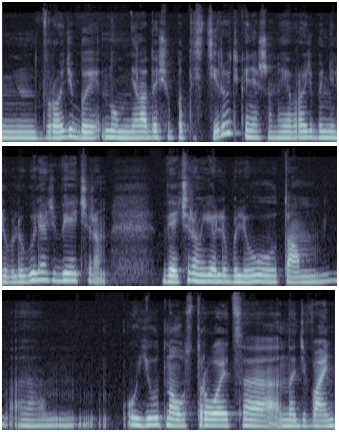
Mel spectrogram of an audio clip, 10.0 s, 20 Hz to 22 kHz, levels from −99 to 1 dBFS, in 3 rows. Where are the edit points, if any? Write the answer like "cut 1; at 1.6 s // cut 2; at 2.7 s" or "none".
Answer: none

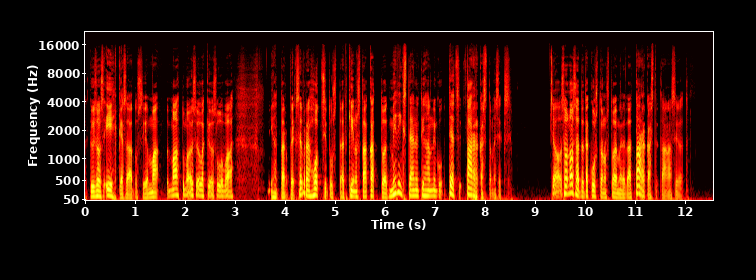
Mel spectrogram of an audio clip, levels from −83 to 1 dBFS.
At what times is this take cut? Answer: cut 1; at 7.6 s

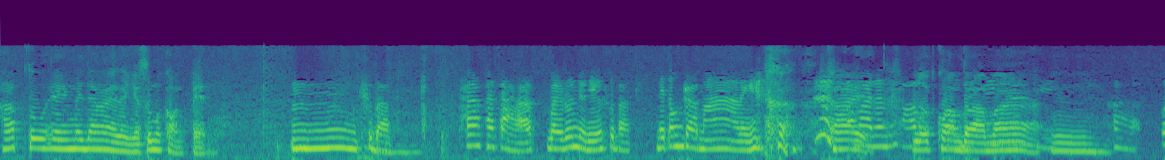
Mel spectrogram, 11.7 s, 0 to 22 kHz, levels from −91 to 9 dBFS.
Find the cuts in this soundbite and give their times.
cut 1; at 5.4 s

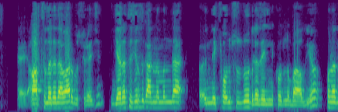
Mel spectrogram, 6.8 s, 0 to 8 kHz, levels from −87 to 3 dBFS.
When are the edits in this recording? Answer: cut 1; at 4.4 s // cut 2; at 5.0 s

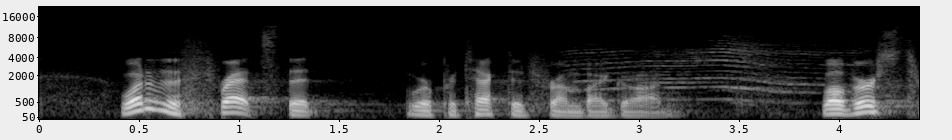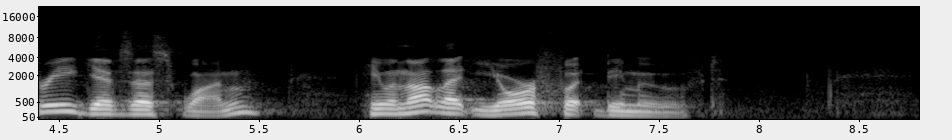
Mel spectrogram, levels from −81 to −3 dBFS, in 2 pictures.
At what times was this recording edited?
none

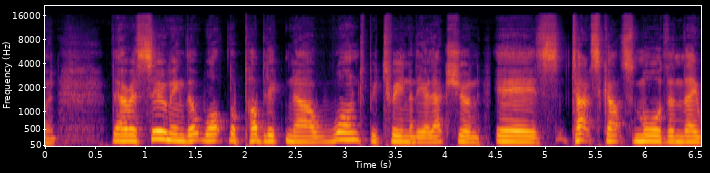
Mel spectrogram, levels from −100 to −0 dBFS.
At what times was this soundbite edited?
cut 1; at 3.6 s // cut 2; at 4.4 s

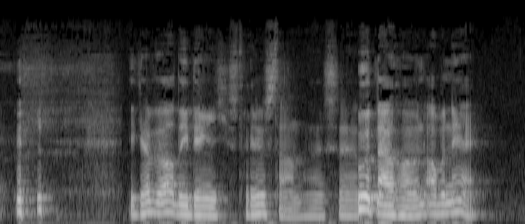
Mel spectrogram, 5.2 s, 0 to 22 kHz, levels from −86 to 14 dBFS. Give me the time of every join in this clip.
cut 1; at 1.2 s // cut 2; at 3.6 s

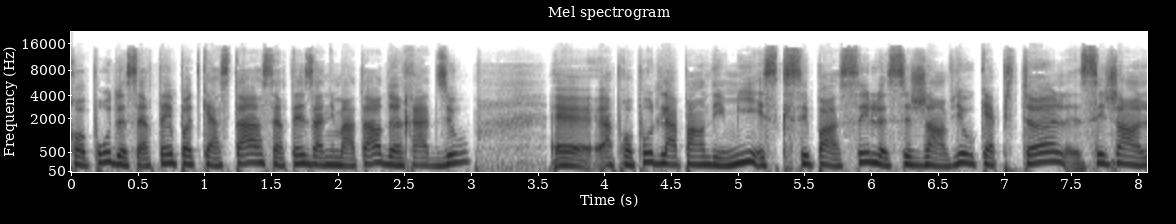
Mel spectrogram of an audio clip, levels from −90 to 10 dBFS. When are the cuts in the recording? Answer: none

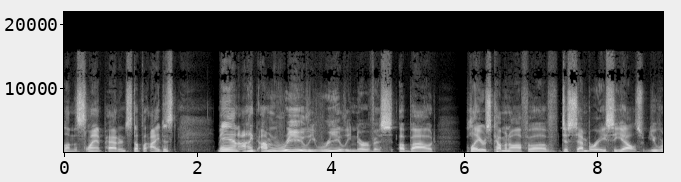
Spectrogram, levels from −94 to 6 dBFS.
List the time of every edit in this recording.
none

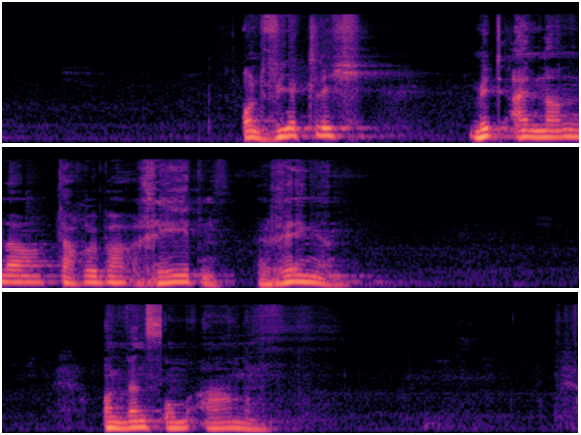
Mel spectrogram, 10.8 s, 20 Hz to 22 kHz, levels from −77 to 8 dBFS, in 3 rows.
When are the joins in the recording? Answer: cut 1; at 5.1 s // cut 2; at 8.2 s

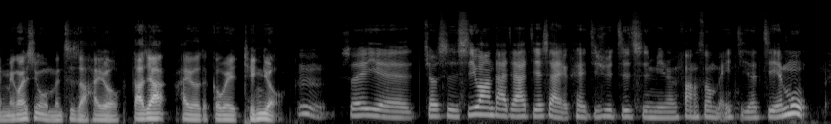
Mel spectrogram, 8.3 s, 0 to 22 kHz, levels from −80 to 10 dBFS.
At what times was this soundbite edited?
cut 1; at 1.3 s // cut 2; at 3.3 s

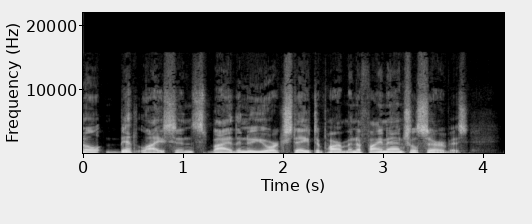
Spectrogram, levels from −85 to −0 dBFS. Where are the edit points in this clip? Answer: none

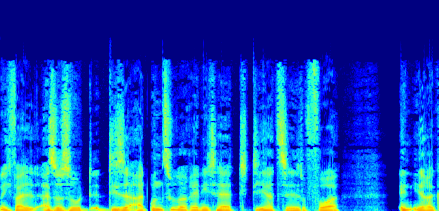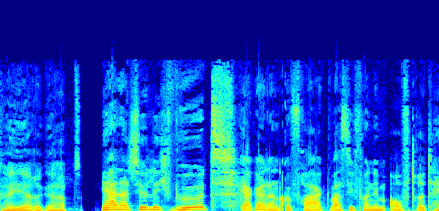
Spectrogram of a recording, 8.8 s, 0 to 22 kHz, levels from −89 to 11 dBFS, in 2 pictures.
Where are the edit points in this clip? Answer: cut 1; at 1.5 s // cut 2; at 3.0 s // cut 3; at 6.8 s // cut 4; at 7.2 s

